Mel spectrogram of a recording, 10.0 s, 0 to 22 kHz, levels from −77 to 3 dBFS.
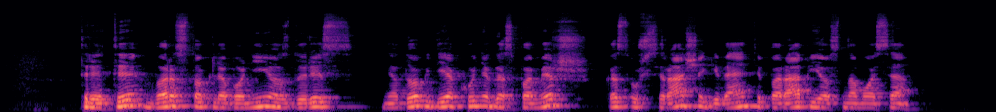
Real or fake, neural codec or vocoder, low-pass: real; none; 14.4 kHz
